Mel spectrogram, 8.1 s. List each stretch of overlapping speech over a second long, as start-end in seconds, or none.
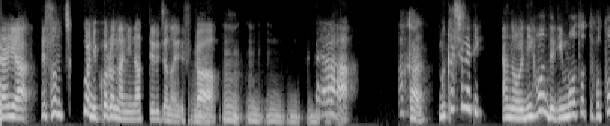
none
